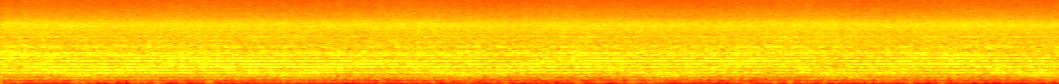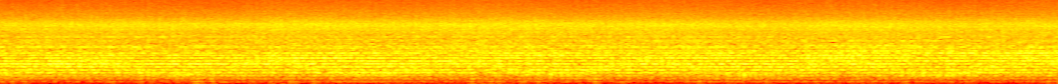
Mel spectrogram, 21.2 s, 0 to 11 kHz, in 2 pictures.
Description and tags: Steady State Fate Quantum Rainbow 2, Quanta, thru Intellijel Rainmaker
